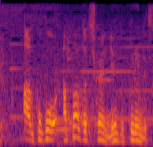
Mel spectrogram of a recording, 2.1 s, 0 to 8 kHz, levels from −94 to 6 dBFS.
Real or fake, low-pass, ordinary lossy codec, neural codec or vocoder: real; 7.2 kHz; MP3, 64 kbps; none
